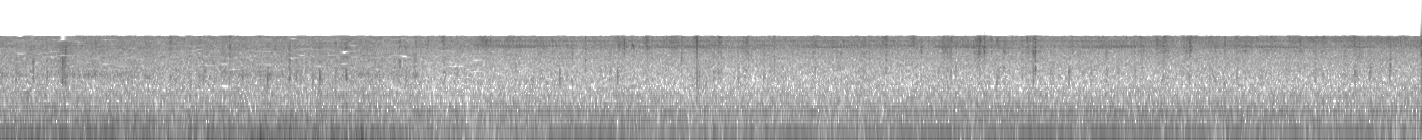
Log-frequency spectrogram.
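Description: A groundhog chews food with soft crunching close by.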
